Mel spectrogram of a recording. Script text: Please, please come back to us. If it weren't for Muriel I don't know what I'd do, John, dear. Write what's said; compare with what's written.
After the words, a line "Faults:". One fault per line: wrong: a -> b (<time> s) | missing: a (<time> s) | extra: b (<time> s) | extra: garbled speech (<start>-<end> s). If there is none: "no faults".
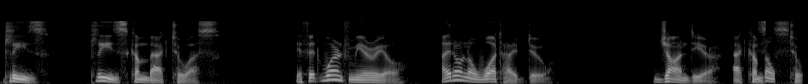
Please, please come back to us. If it weren't Muriel I don't know what I'd do, John, dear. [garbled]
Faults:
missing: for (3.5 s)
extra: garbled speech (7.3-8.0 s)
